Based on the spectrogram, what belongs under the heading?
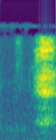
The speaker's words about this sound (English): Oh, sorry, I was yeah. sneezing.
